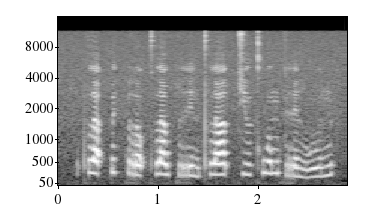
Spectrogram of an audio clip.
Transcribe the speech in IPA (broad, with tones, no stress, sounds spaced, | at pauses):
pʰ l a˦˥ ʔ p e˦˥ k̚ p r ɔ˨˩ ʔ pʰ l a˧ w p r i˩˦ n pʰ l aː˦˥ t̚ t͡ɕ ɯː˦˥ kʰ w o˥˩ m k r e˨˩ n w u˦˥ n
